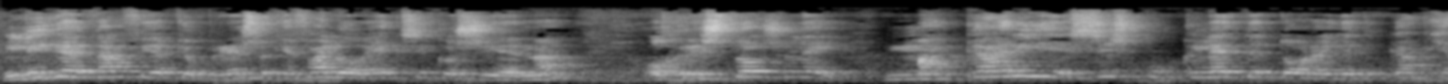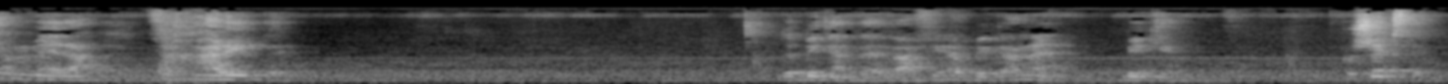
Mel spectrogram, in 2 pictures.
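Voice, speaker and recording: In a church hall, a young man with a high voice preaches in a conversational style, posing questions to the congregation. The mic sits at a distance in the echoey hall, and the background is noisy.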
